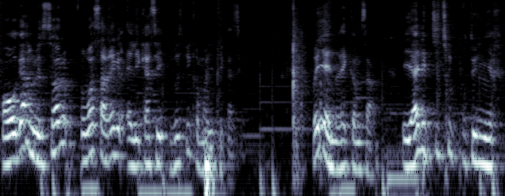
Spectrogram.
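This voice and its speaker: A man's voice: a little high, expressive, rapid-fire, darkish tone. A young man telling a story in casual chat, acting out the dialogue with animation. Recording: roomy room with music behind.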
